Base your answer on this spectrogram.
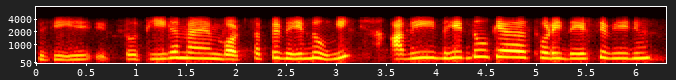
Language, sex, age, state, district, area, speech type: Hindi, female, 18-30, Madhya Pradesh, Narsinghpur, urban, conversation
